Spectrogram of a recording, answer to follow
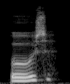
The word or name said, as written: hausse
